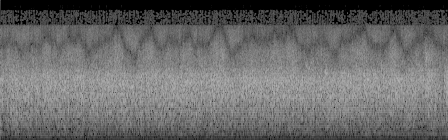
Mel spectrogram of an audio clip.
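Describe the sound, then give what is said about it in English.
A large audience applauds loudly and steadily, a dense wash of clapping that holds for the full nine seconds with no one speaking over it. “The applause tells us everything.”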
